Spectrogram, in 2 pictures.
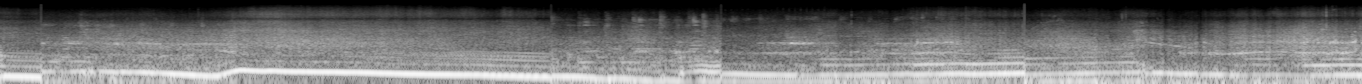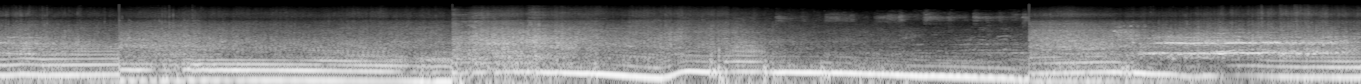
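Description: A car engine revs hard, rising and falling as gears change.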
